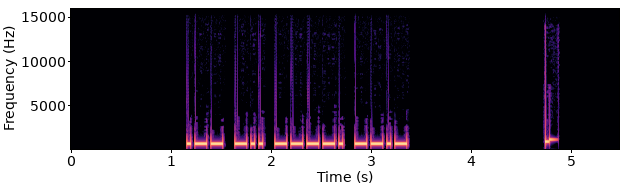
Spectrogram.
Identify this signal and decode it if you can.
Morse code, heard as a keyed tone, about 30 wpm, 700 Hz. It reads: WD9Q
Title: Call Signs - 30wpm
